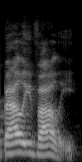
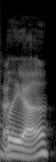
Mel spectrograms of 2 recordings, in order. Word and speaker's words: Ballyvalia: Ballyvalia or Ballyvalley? Because you said Valley the first time. You said Ballyvaldia the second time. Ballyvalia. Okay, so my notes are going to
